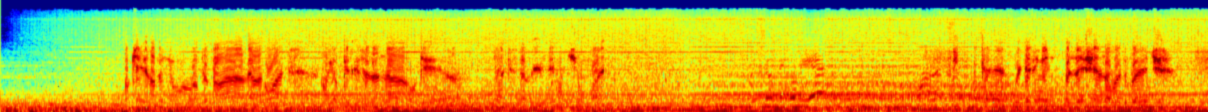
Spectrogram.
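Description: Steady helicopter engine and rotor noise, with people talking over it from about two seconds in.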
